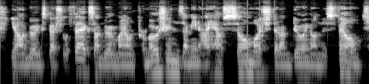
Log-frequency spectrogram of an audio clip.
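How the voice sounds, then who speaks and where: This man talks at a fairly quick pace with hardly any pauses, his intonation fairly even and his pitch fairly low. Noticeable background noise runs under his voice. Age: 40s. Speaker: independent horror filmmaker. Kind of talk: casual interview chat.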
